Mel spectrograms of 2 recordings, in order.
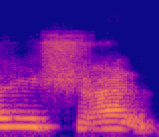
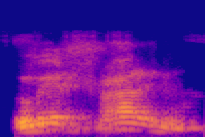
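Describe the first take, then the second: First: The middle consonant is a soft 'sh' sound. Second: The middle consonant is a throaty, rasping sound. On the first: The speaker calls it wrong. "não é Lishai" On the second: The speaker calls it right. "C H no hebraico tem som de R de carro"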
